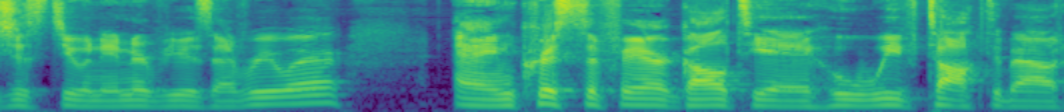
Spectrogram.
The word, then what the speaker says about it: Christophe: It's Christophe, nice, not Christopher. What is he, not French anymore, Dave?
